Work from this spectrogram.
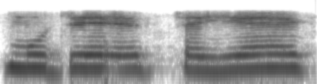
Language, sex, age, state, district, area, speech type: Hindi, female, 18-30, Rajasthan, Jaipur, rural, conversation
